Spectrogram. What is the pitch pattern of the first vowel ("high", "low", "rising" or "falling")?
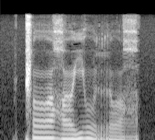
high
